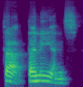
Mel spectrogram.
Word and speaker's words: Taniyans: We have to pronounce it as the first Ta. In Tamil, we don't have the four vargas, I mean, Ka varga, Cha varga. So it is to be pronounced as Taniyans.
